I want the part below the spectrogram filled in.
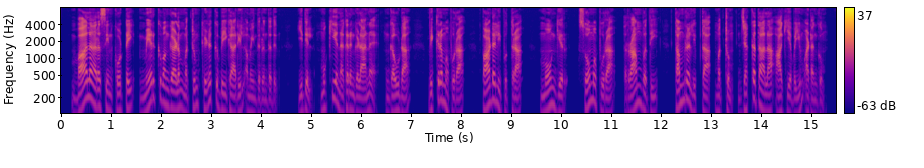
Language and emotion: Tamil, neutral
